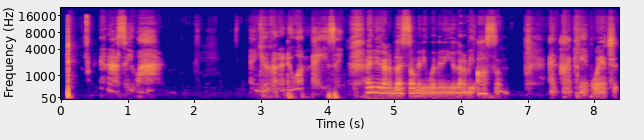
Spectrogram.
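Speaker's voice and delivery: choked, breathy whisper through tears; tearful whisper. Real, not acted. Mentor blessing the young woman she mentored, tearful whisper. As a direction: hold back the tears as you speak. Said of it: "feel that from my heart".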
